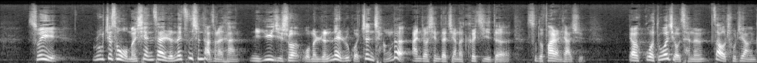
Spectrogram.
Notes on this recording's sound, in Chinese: 一席现场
